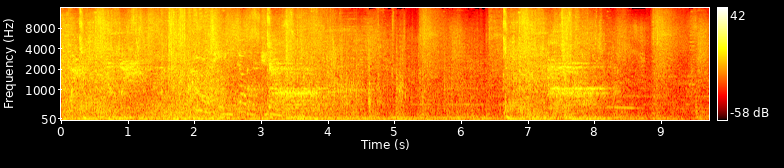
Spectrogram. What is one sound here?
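Fantasy spell effects whoosh, crackle and clash in a busy battle.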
